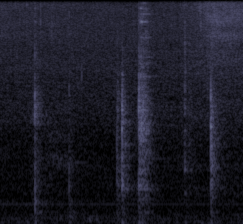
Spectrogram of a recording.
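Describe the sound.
Fish pieces frying in a pan for a Hyderabad-style fish fry, a faint steady sizzle broken by a few sharp clinks and taps as pieces are moved, with no talk.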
